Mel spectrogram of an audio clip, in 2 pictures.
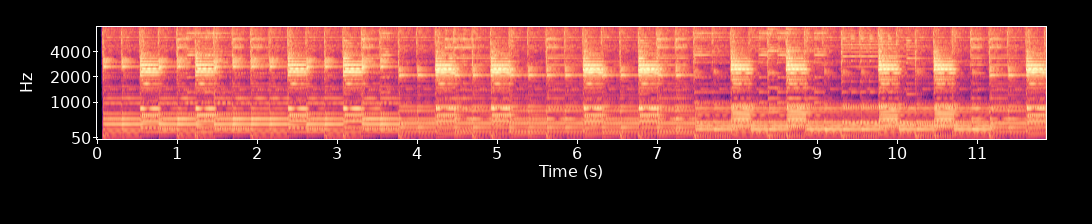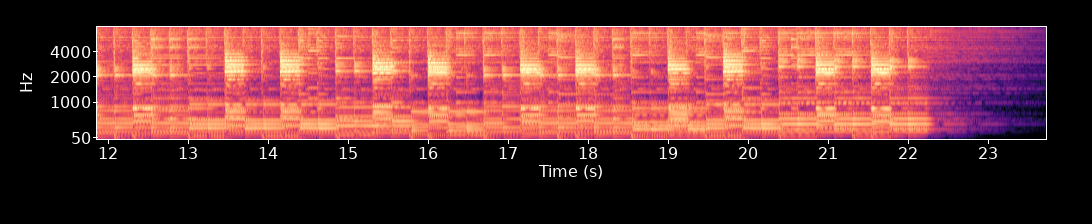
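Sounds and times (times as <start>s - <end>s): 
instrumental music: 0.1s - 23.7s.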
